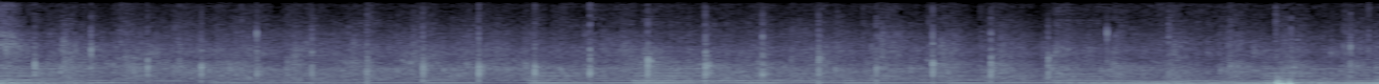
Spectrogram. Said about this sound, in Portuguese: Você pode aplaudir Jesus mais uma vez.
